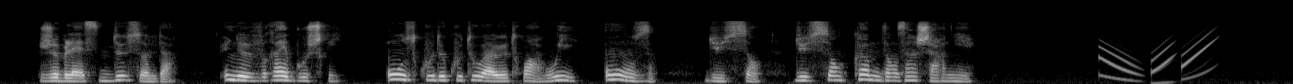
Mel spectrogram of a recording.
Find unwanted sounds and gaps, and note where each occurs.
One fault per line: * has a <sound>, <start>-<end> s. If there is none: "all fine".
* has a chirp, 11.0-12.2 s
